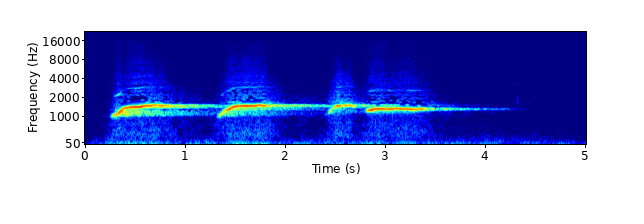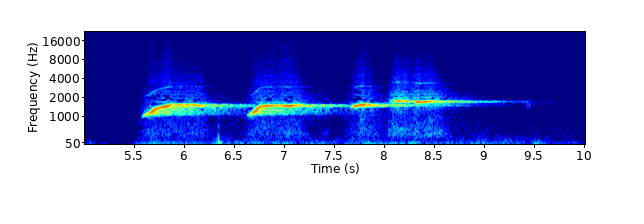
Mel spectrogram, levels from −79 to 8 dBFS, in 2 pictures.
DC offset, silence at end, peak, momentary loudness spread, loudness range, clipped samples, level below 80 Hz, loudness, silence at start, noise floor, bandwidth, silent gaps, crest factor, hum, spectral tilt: under 0.1%; 1.25 s; 0 dBFS; 21 LU; 5 LU; under 0.1%; -56 dBFS; -13 LUFS; 0.25 s; -69 dBFS; 7.6 kHz; none; 16 dB; none; -1.5 dB/octave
